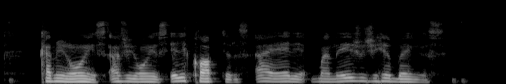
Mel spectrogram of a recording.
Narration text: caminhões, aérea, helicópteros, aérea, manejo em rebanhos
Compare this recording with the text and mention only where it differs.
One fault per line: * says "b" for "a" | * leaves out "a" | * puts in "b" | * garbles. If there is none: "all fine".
* says "aviões" for "aérea"
* says "de" for "em"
